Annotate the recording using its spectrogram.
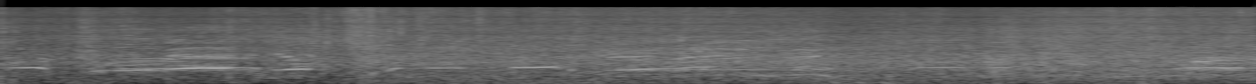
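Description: Small surf washing onto a sand beach, with wind on the microphone, under several men's voices calling out in short repeated shouts while they work the boat.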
